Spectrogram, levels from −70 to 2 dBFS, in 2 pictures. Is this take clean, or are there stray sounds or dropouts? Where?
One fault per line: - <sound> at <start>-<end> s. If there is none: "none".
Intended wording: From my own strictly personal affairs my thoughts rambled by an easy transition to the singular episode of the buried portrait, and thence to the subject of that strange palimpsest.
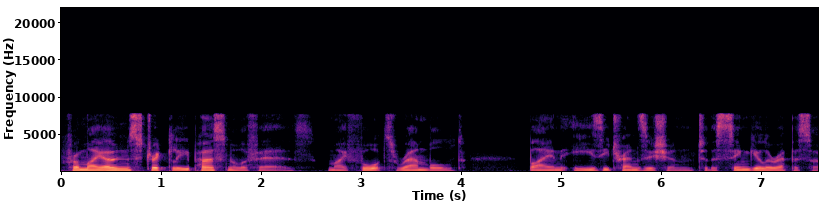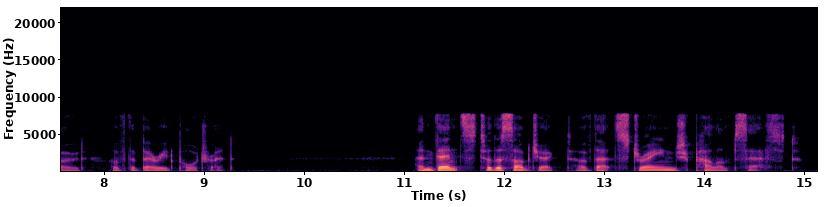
none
